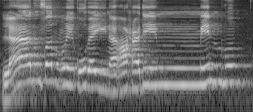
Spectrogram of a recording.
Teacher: یہاں پر نون ساکن کو خوب ظاہر کر کے پڑھیں گے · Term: اظہار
